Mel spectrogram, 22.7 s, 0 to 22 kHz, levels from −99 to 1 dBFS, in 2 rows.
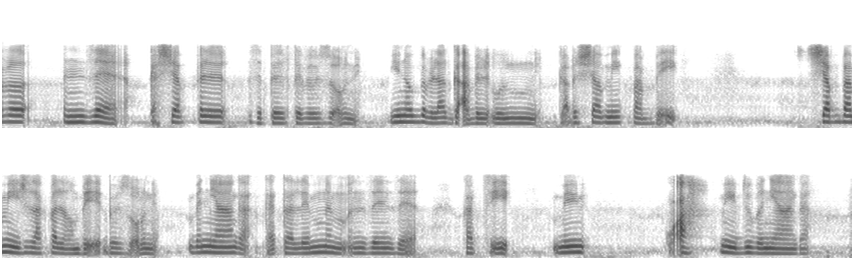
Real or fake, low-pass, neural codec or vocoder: fake; 5.4 kHz; codec, 16 kHz in and 24 kHz out, 0.9 kbps, LongCat-Audio-Codec, four codebook decoder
